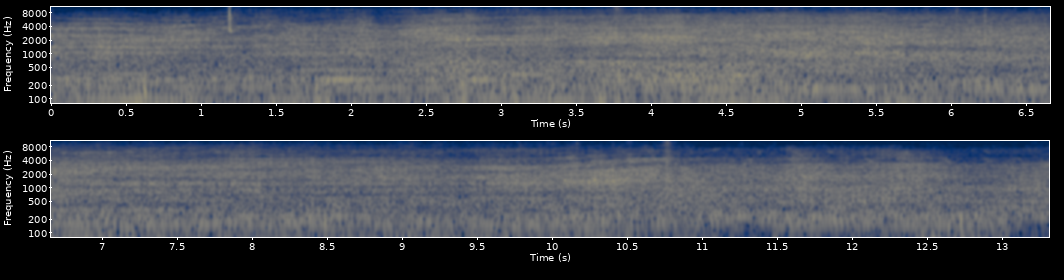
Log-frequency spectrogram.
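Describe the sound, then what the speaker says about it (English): A loud helicopter flying overhead above a coal port blockade protest in Newcastle, Australia, its engine and rotor drone steady and continuous throughout, with no voices. "there's a really loud helicopter up there."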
